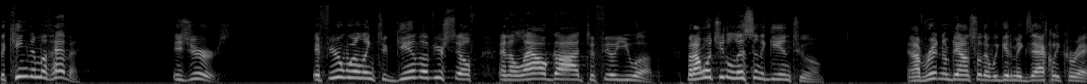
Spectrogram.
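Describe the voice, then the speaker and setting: A loud, animated man with an extremely high pitch and lively intonation, racing at a very fast pace between long, frequent pauses, on a very clean recording with a silent background. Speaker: pastor. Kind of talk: sermon. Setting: church with congregation.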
